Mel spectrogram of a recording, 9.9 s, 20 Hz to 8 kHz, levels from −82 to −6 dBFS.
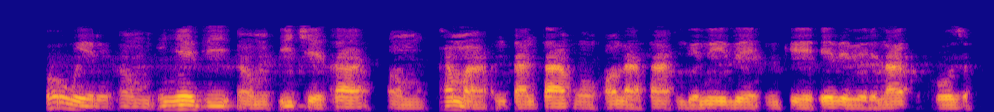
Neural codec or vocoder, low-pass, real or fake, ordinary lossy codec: none; 7.2 kHz; real; AAC, 16 kbps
